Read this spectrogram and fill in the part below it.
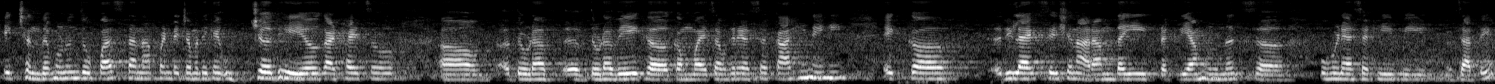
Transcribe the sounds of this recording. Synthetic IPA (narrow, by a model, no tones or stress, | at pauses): ek̚t͡ɕʰənd̪ɾəm̤əɽ̃uːnd͡zoupast̪anapəɳt̪jat͡ɕjaməd̪ʱjekaɦiutːɕəd̪ʱejəɡaʈʰajt͡sə | ət̪eɽ̤at̪eɽ̤aʋeɡkəmʋajt͡saʋəɡəjɾeəsəːkaɦiːnaɦi | ek | ɾilækseɕənaɾamd̪aiːpɾəkɾijam̤əɽ̃uːnət͡s | poɦɳjasaʈʰiːmiːd͡zat̪e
